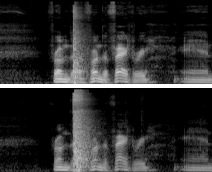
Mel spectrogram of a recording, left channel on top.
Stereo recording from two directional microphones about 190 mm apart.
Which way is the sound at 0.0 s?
20° left (ahead or behind).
